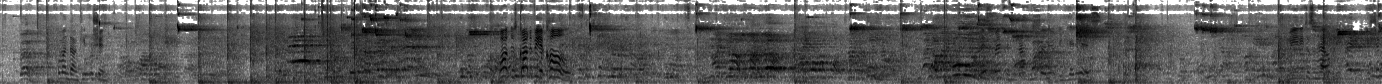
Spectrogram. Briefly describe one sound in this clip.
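Sneakers squeak on a wooden floor in an echoing hall.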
